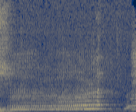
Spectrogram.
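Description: A man's voice holding a long drawn-out vowel for about a second and a half, rising slowly in pitch, fading near the end.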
